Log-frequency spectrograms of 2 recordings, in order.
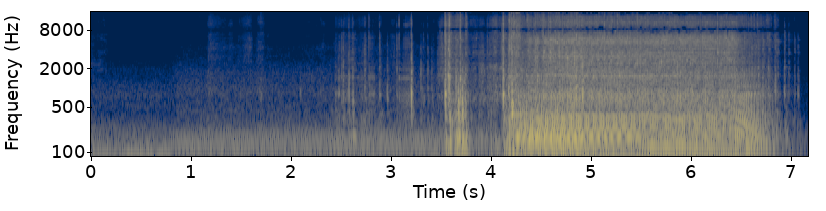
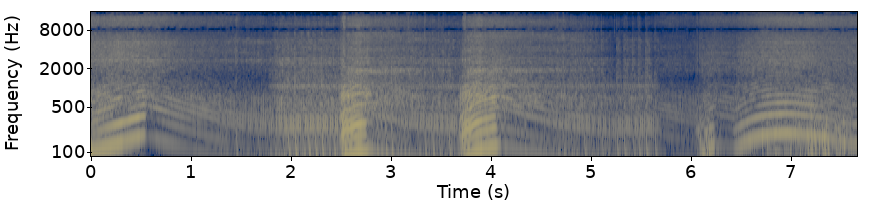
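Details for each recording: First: Stihl chainsaw left in a barn for years, pull-started without priming. It catches for about two seconds, then dies; it ran only when the carb was primed. Stale fuel and a hardened carburetor diaphragm are starving it. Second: Stihl chainsaw left in a barn for years, after a small turn of the idle screw; its carb is non-adjustable and working properly: revs climb and fall back cleanly, settling to a steady crisp idle; normal running.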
